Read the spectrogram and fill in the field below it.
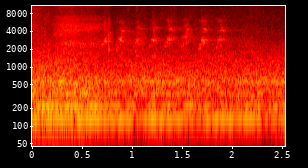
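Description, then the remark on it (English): A wild bird calls in a quick run of high, short chirps, fairly faint, over a steady low outdoor hum with no talking. “I don't know that bird.”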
